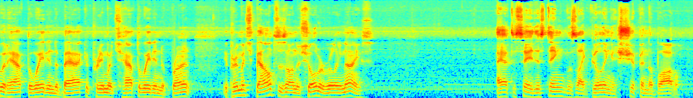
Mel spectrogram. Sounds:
speech

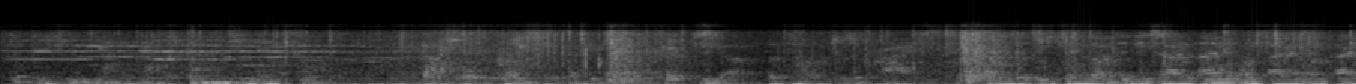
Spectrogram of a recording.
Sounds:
speech, vehicle, bicycle

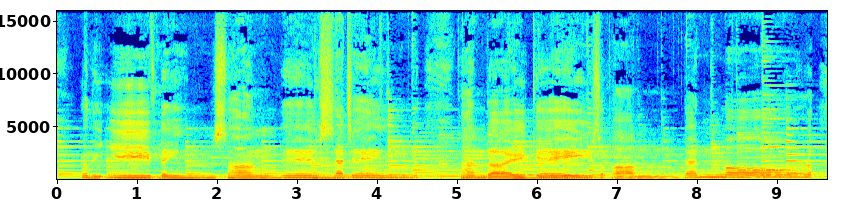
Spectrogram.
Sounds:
music

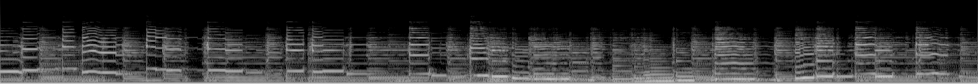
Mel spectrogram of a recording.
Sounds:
electric guitar, music, guitar, musical instrument, playing electric guitar, plucked string instrument

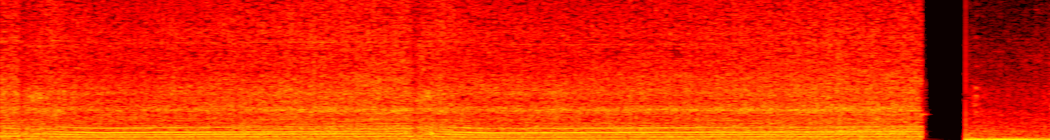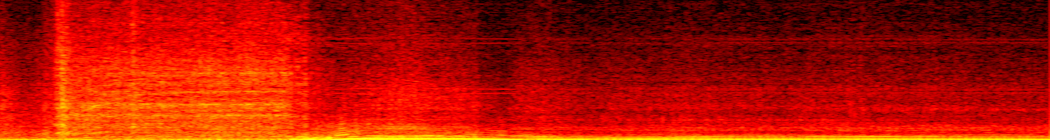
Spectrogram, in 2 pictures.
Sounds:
car passing by

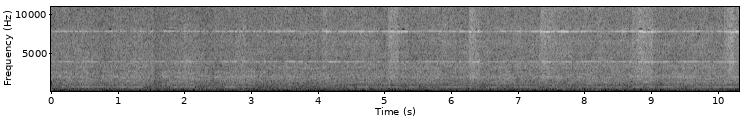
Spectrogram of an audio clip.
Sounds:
vacuum cleaner cleaning floors

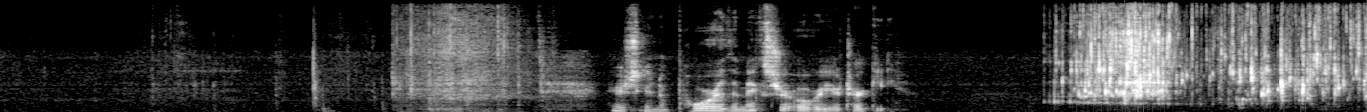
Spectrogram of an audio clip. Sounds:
inside a small room, speech

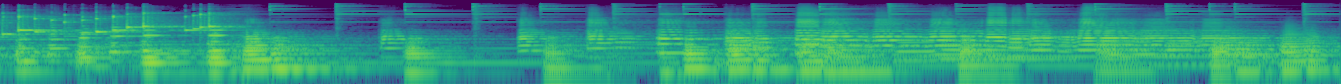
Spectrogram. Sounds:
trombone, trumpet, brass instrument

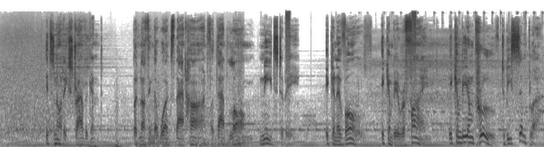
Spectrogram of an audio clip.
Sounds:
speech, music

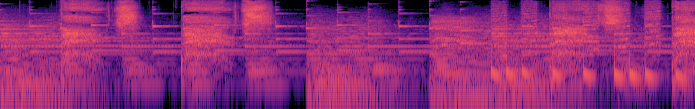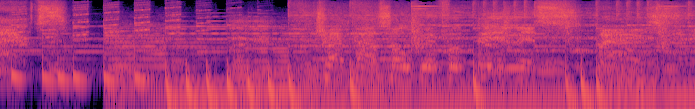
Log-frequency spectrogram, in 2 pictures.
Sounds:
exciting music, music

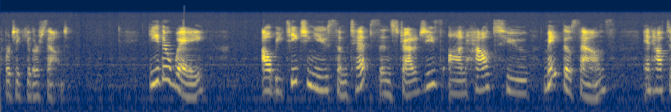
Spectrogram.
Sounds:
speech

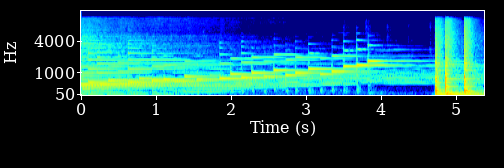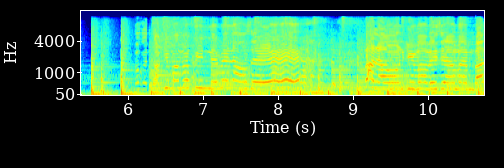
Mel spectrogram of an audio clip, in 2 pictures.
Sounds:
drum kit, bass drum, rimshot, snare drum, drum, percussion

